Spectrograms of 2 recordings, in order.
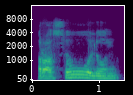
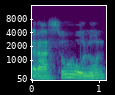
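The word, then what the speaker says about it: رَسُولٌ: যেমন রসুলুন, রসুলুন। আমি যদি এভাবে উচ্চারণ করি রাসূলুন, এটা ভুল উচ্চারণ। রসুলুন এভাবে আমাদের উচ্চারণ করতে হবে।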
